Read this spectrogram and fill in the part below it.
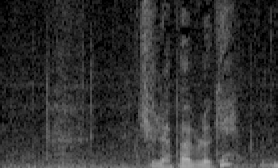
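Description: A young man speaks briefly and calmly, close by.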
